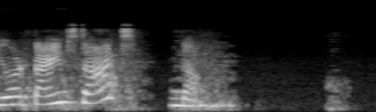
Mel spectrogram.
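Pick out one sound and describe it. A woman speaks briefly and calmly through a microphone.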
